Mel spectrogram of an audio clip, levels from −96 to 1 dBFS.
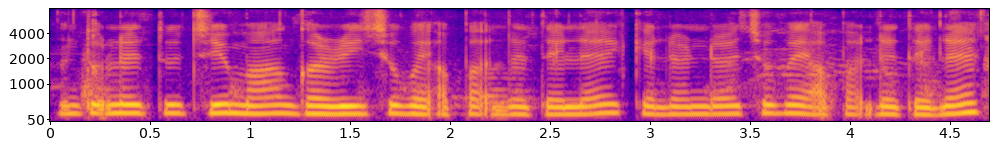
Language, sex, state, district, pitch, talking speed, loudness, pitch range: Wancho, female, Arunachal Pradesh, Longding, 210 Hz, 155 wpm, -15 LUFS, 195-220 Hz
